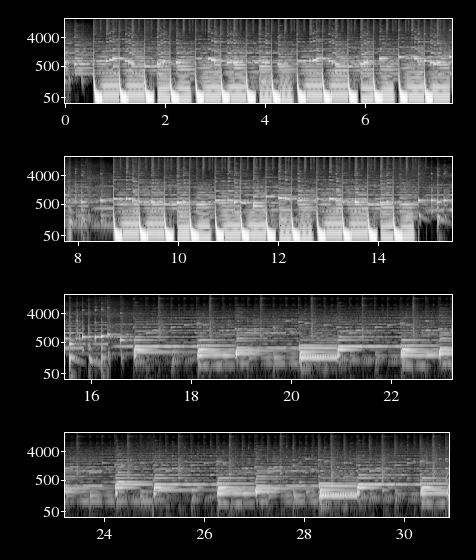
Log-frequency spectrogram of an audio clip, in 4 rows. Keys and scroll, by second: 3.3 Return, 16.1 alt+BackSpace, 20.0 ctrl+d.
